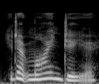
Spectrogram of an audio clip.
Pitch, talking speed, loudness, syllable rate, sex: 220 Hz, 300 wpm, -15 LUFS, 5.6 syllables/s, female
